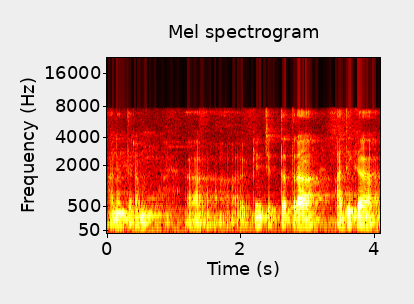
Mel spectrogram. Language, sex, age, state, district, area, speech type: Sanskrit, male, 30-45, Telangana, Hyderabad, urban, spontaneous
